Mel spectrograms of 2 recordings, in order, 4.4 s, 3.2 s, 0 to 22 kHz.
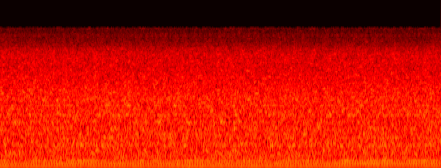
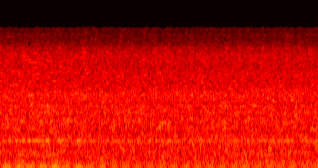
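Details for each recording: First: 1980 Datsun 280ZX inline-6, sitting since about 1997 and started for the first time, fuel pump heard: a steady, even idle with a smooth low hum and no knocks, misses or ticks; sounds like brand new; normal idle. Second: 1980 Datsun 280ZX inline-six (manual), first run after about 26 years of storage, at steady throttle: a lumpy idle with an irregular stumble about three times a second as one cylinder isn't firing yet. A stuck injector or fouled plug is suspected.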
